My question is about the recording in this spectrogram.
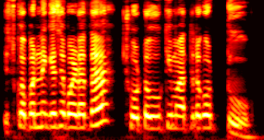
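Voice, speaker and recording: A man teaching a Hindi alphabet lesson, asking the class questions and drawing out each sound slowly. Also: extremely high pitch, little pitch movement, smooth, no room sound.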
